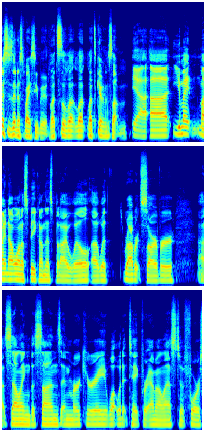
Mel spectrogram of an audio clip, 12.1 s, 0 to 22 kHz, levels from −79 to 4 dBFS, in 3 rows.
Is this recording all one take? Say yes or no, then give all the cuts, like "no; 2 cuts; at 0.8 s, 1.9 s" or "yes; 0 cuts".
yes; 0 cuts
